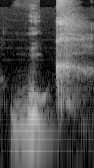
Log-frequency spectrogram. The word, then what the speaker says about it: 욱: additional stuff here sorry this character is pronounced wook uh lose one's temper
